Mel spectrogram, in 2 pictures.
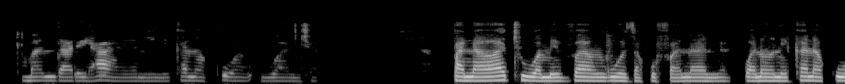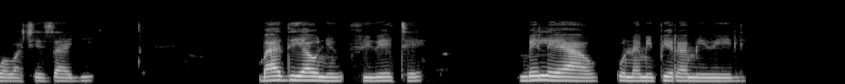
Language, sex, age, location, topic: Swahili, female, 18-24, Mombasa, education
